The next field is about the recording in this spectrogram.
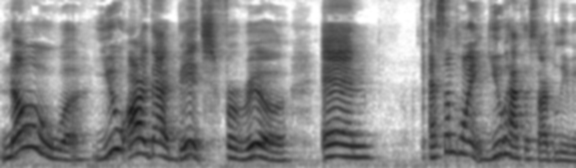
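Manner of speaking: forceful, insistent, aggressive, slow and drawn-out. Urging listeners to believe compliments they get: aggressive. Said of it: "I'm getting real aggressive with you".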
